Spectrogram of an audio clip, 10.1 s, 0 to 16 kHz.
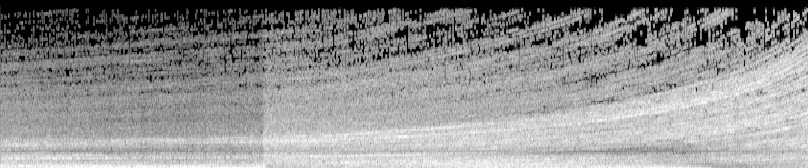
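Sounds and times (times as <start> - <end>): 
short rising riser: 0.2 - 10.1.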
